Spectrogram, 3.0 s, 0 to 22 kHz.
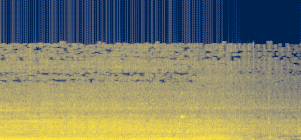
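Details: Honda Vario 110 carburettor scooter after fixing lack of power caused by the carburettor vacuum slide rubber: revs cleanly and crisply with no hesitation, then drops back smoothly as throttle closes; healthy.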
